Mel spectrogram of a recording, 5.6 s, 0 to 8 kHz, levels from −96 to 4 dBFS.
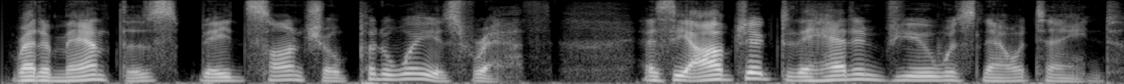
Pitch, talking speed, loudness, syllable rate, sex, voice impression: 140 Hz, 180 wpm, -21 LUFS, 5.1 syllables/s, male, very masculine, middle-aged, slightly thick, tensed, slightly powerful, very bright, soft, clear, fluent, slightly raspy, cool, intellectual, very refreshing, sincere, calm, mature, very friendly, very reassuring, unique, elegant, wild, slightly sweet, lively, very kind, slightly intense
